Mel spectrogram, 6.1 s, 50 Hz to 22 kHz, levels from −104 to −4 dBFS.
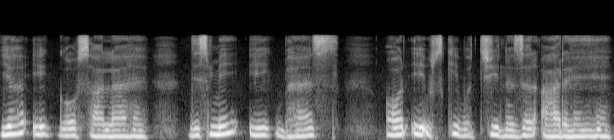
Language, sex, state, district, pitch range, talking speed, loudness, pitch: Hindi, female, Jharkhand, Ranchi, 170-215 Hz, 135 wpm, -18 LUFS, 190 Hz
